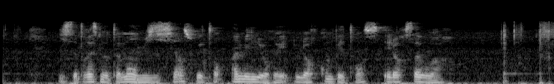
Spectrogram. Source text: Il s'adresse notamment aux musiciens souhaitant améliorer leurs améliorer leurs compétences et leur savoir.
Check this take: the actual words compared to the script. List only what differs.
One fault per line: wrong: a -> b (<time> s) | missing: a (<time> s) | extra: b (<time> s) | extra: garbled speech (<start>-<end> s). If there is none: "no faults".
missing: améliorer leurs (3.2 s)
